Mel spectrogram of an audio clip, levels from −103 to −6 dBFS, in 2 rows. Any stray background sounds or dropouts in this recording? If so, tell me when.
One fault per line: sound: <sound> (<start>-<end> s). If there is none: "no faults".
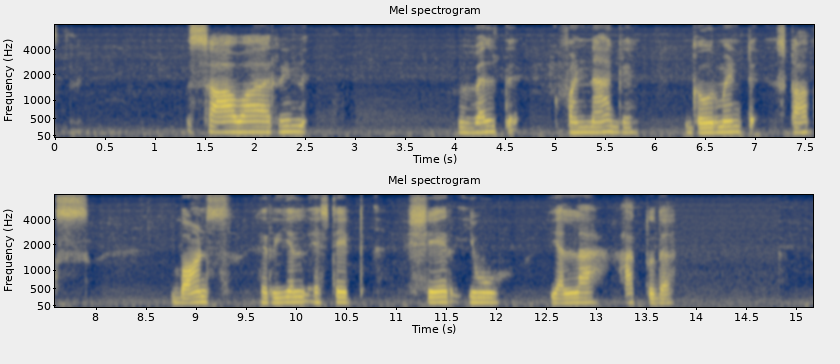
no faults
